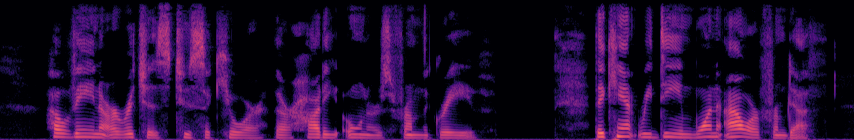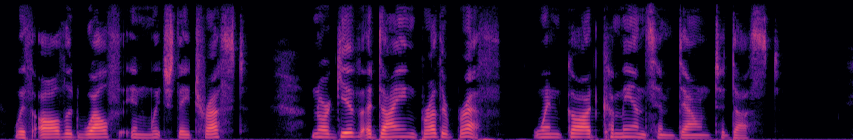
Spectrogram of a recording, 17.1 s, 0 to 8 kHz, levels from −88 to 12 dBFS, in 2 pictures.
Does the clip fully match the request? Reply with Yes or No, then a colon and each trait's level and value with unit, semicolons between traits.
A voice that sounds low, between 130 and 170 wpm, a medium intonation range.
No: medium, 180 Hz; average, 145 wpm; average, 3.7 semitones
